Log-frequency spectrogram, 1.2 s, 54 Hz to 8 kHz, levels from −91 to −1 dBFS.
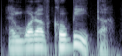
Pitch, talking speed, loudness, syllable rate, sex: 110 Hz, 195 wpm, -15 LUFS, 6.5 syllables/s, male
